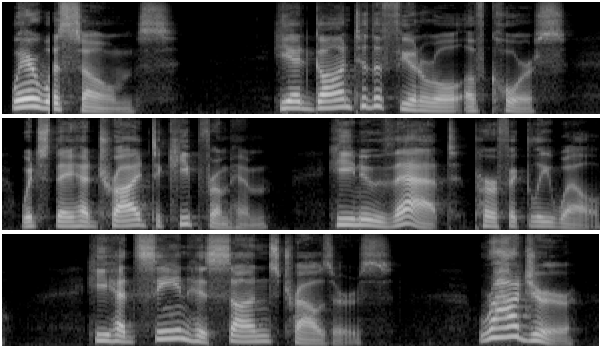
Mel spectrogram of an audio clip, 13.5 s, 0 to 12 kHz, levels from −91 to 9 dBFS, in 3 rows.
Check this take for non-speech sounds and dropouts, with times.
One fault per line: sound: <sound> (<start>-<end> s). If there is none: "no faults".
sound: dropout (0.3-0.4 s)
